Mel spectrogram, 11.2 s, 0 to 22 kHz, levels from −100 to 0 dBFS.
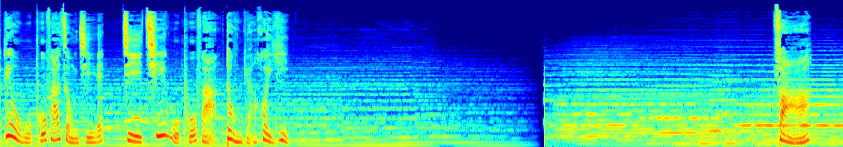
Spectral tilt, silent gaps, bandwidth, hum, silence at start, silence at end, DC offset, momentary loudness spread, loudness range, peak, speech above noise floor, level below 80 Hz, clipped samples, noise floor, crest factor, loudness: -4.5 dB/octave; none; 17 kHz; none; 0 s; 0 s; under 0.1%; 23 LU; 21 LU; -4 dBFS; 35 dB; -46 dBFS; under 0.1%; -55 dBFS; 20 dB; -22 LUFS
